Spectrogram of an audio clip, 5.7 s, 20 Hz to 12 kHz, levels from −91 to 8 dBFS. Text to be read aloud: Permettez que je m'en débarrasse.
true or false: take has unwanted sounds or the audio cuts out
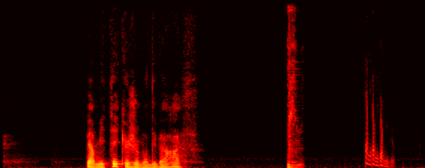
true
